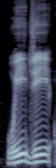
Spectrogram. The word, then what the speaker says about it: Ouija: That word, spelled O-U-I-J-A, can be pronounced either Ouija or Ouija.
